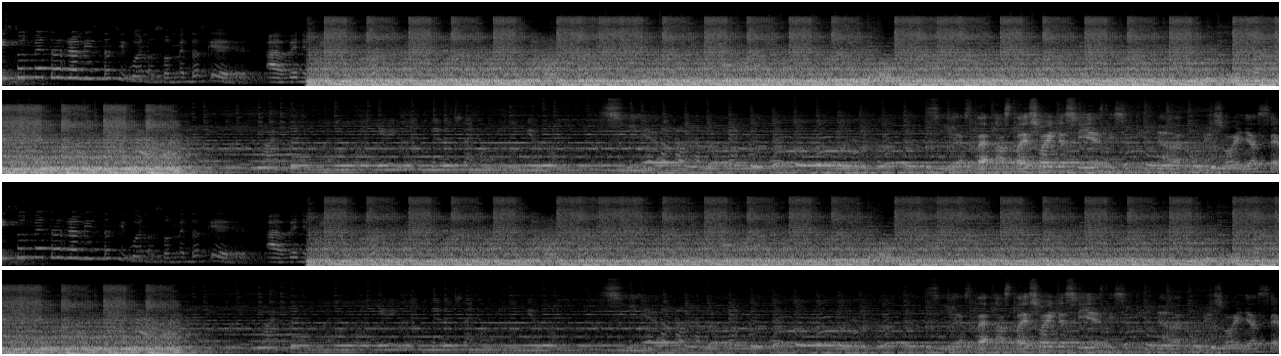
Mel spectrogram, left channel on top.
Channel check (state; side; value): quieter; right; 4.2 dB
